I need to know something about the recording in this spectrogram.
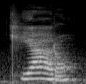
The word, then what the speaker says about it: chiaro: If there is H, H, like chi plus H, sounds like K. Bruschetta. Chiaro.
